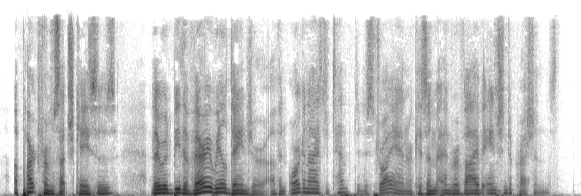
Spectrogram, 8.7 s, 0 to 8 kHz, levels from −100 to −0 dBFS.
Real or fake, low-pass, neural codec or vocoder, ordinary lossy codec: real; 7.2 kHz; none; AAC, 32 kbps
